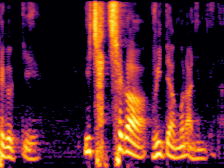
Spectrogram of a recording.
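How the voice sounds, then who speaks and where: Lively intonation in a somewhat breathy male voice. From Korea, Chungcheong region. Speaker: pastor. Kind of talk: sermon.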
